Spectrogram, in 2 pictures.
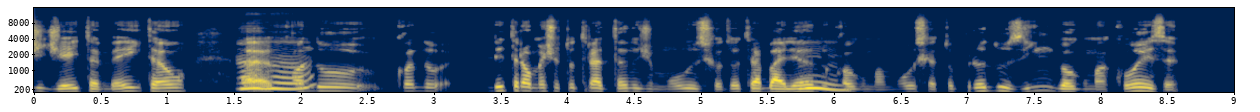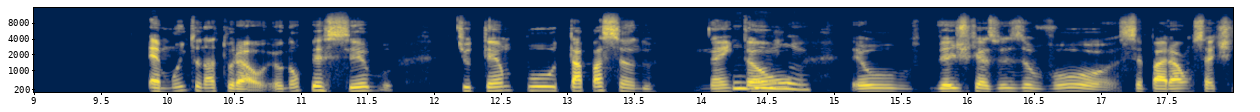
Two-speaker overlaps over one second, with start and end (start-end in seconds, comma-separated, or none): none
